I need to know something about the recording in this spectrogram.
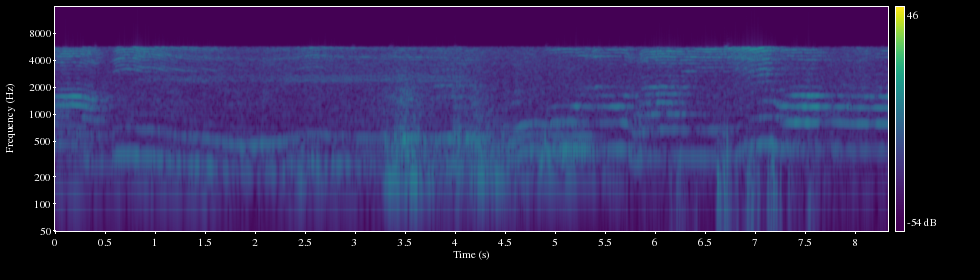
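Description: A girl's voice reciting the Quran in melodic tilawah style: long held notes that slide and waver in pitch, phrase after phrase. A few low thumps come about two-thirds of the way through.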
